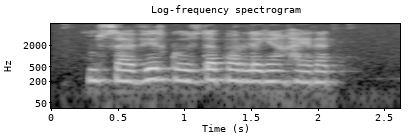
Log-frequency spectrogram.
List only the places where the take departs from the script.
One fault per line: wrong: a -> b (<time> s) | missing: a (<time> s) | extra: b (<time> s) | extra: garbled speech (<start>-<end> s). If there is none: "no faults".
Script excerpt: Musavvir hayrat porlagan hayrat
wrong: hayrat -> ko'zida (0.9 s)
